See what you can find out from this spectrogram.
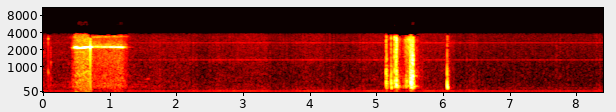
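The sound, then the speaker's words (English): A person whistling a short, steady high note over a telephone line, followed several seconds later by a few brief, faint bursts of sound, with long silences between. “I'm going to try to whistle, too.”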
